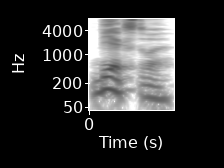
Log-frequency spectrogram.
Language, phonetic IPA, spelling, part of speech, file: Russian, [ˈbʲekstvə], бегство, noun, Ru-бегство.ogg
- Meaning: flight, escape (act of fleeing)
